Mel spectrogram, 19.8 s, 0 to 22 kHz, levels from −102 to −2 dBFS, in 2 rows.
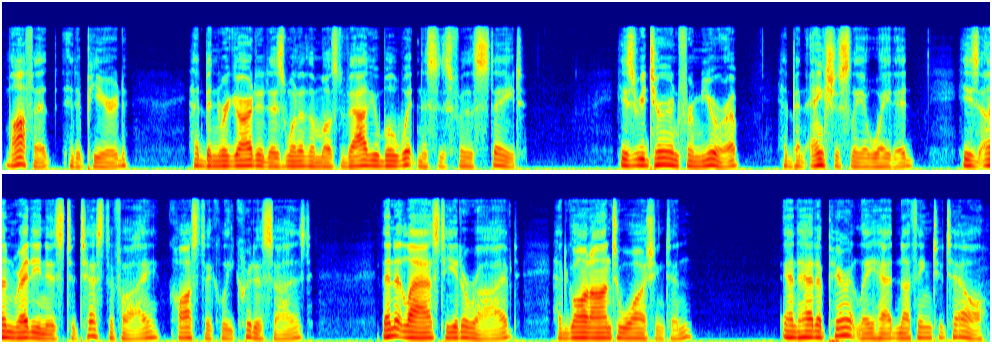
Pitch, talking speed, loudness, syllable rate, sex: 115 Hz, 145 wpm, -20 LUFS, 5.5 syllables/s, male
